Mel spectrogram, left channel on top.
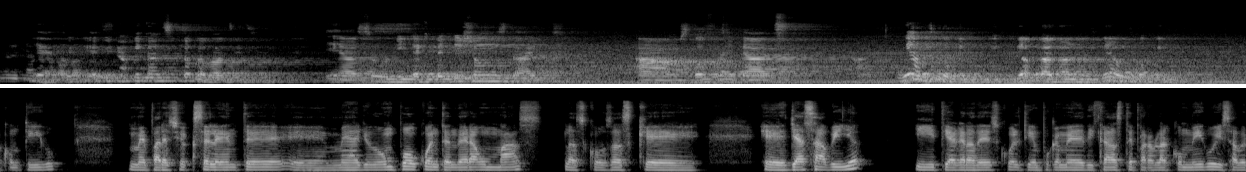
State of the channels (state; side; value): different; both; correlation 0.00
